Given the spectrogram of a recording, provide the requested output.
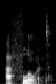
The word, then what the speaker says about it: affluent: You may hear both of these, but I think more commonly, people are going to stress that first syllable, affluent.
